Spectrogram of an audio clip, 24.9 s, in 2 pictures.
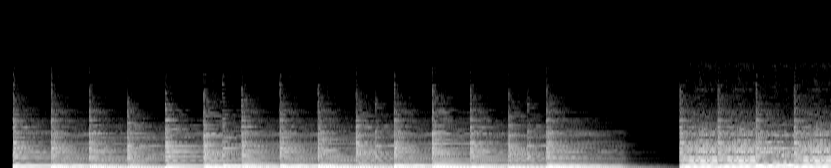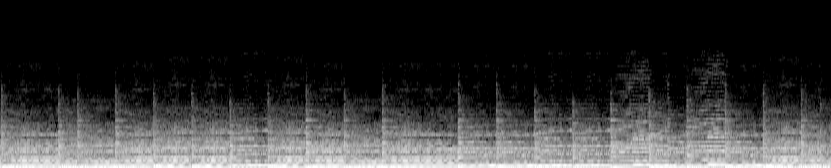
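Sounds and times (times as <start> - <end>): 
piano piece: 0.2 - 24.9.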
